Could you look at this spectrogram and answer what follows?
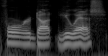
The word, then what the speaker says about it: FWD.us: Rob Jessmer is campaign manager for Forward.us, that's spelled FWD.us, a group that's founded to try to mobilize the tech community to change the U.S.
